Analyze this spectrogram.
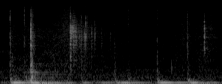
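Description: Sparse typing on a computer keyboard: a handful of irregular light clicks, each paired with a soft low thump, with short gaps between keystrokes.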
